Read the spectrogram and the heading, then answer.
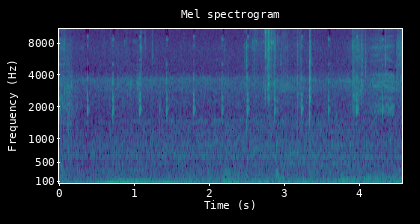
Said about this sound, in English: sorry to back up for this big ass truck.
